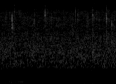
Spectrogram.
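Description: Steady rain falls evenly and continuously, a soft dense hiss with scattered faint drop ticks and no other sounds.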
